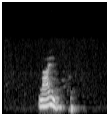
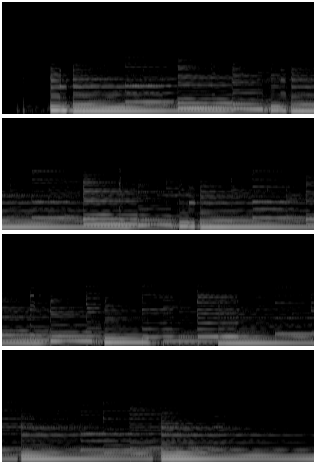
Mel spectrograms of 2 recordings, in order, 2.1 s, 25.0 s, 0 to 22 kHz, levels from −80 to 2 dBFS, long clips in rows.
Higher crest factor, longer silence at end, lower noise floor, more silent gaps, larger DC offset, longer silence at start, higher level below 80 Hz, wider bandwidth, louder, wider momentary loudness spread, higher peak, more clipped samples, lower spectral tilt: about the same, 16 dB vs 14 dB; first, 0.65 s vs 0 s; second, -59 dBFS vs -76 dBFS; neither; neither; first, 0.7 s vs 0.4 s; second, -60 dBFS vs -48 dBFS; first, 5.6 kHz vs 4 kHz; first, -17 LUFS vs -43 LUFS; first, 16 LU vs 10 LU; first, -2 dBFS vs -28 dBFS; neither; second, -9.5 dB/octave vs -11 dB/octave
